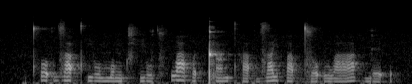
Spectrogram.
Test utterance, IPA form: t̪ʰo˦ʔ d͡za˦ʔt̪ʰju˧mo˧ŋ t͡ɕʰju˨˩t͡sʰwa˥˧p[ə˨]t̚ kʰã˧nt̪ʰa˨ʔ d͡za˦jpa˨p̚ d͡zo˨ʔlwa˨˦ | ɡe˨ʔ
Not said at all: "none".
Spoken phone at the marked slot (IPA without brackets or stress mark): ə˨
